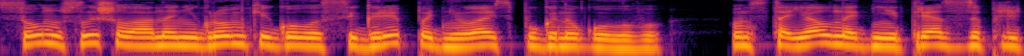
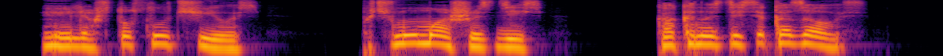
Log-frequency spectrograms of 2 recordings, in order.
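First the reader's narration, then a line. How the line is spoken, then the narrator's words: Anxious whisper. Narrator (Russian): спросил встревоженным шепотом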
